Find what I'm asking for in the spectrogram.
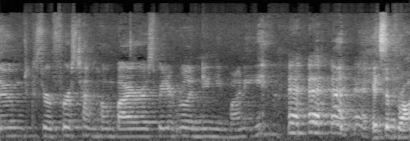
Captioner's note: laughs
